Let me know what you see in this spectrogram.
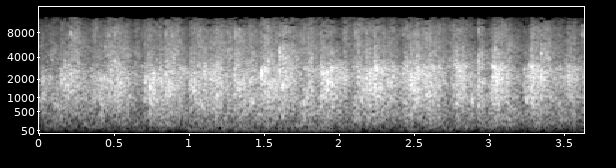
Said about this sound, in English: We've been well served by our guests tonight. And please give a round of applause, if you would, to Joan Blades and David Harris.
